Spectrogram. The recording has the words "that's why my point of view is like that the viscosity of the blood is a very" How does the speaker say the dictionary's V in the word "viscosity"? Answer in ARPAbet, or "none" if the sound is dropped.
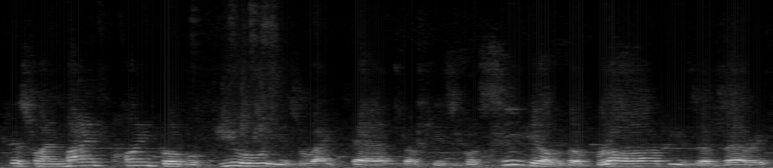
F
